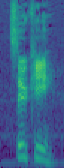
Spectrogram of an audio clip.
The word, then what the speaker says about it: Tsuki: the U, yeah, the U gets swallowed because in Japanese they don't really use the U sound. Alright, I was just saying Tsuki.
